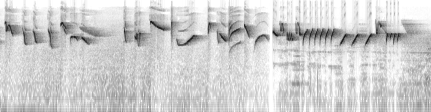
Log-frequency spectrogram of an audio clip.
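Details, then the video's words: Yellow-fronted canary in full song: rapid high whistles sliding up and down, then a brief gap and a fast, evenly repeated trill of sharp notes, bright and clear throughout. "kicau burung MOZAMBIK super jernih"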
